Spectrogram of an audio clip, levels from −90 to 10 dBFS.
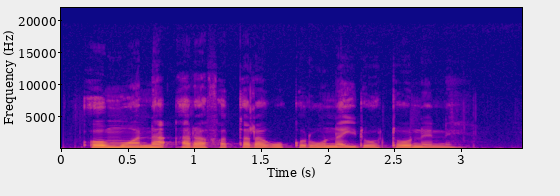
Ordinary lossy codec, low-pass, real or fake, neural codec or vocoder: none; 19.8 kHz; real; none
